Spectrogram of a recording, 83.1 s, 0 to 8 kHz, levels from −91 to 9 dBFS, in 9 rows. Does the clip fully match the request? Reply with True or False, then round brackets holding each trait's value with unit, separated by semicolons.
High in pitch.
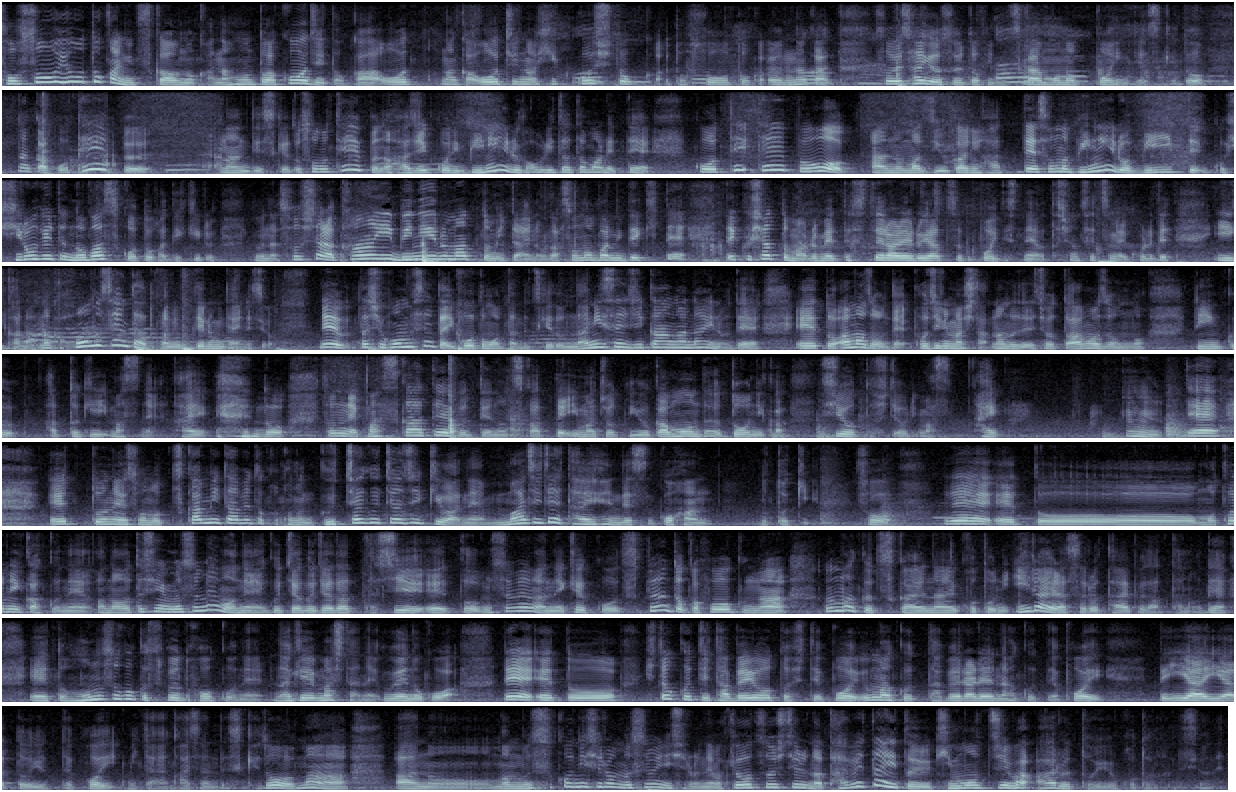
True (215 Hz)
